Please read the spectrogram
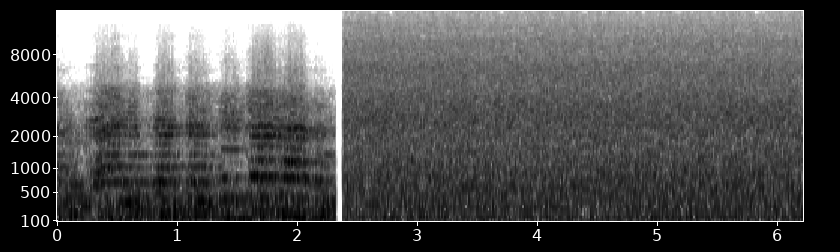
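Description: Music with a melodic line over a bass line cuts off abruptly a little over two seconds in, and after a split-second gap a steady hiss of TV-static noise takes over.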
